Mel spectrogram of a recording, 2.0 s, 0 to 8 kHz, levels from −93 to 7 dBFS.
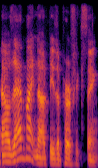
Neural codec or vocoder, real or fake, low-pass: none; real; 7.2 kHz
